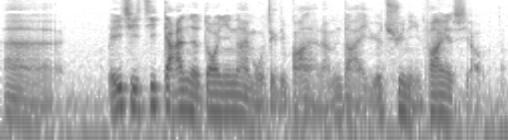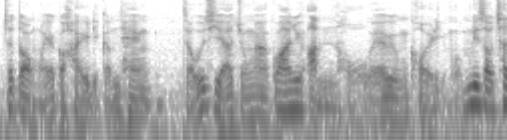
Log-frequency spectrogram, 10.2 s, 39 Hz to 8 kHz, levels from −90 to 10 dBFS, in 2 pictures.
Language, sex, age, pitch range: Chinese, male, 20-39, 90-120 Hz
